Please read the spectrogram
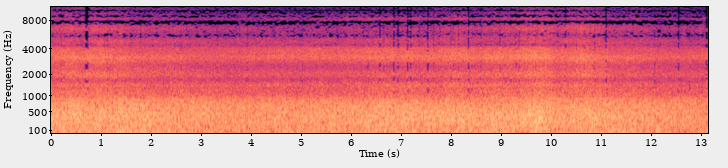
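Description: Ocean surf breaking and washing over a rock ledge in a steady rush. It swells a little about ten seconds in.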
